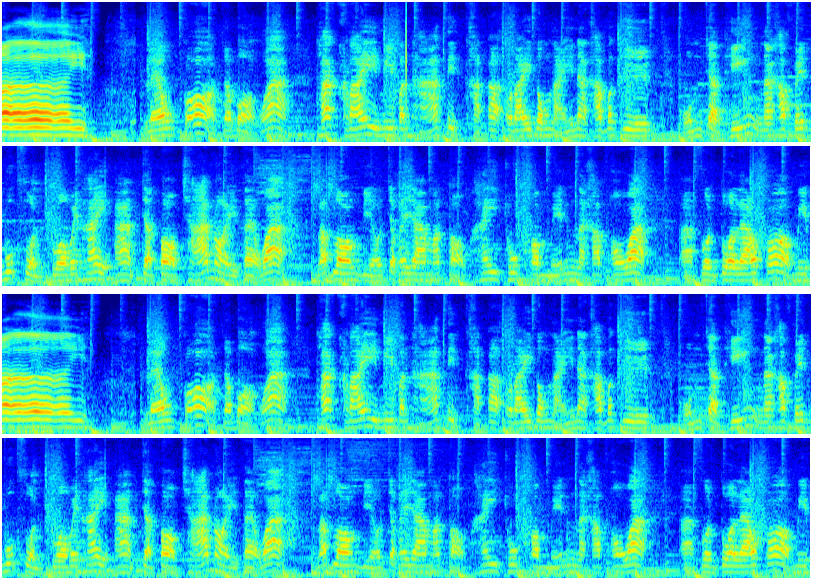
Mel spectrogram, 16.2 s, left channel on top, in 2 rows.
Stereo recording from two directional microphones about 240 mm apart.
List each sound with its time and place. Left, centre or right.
0.0 s music: left
1.5 s speech: centre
